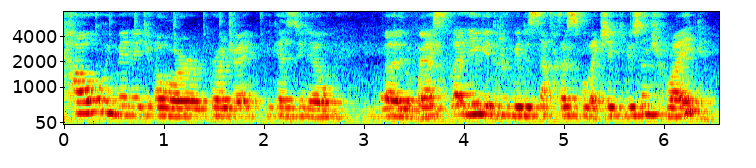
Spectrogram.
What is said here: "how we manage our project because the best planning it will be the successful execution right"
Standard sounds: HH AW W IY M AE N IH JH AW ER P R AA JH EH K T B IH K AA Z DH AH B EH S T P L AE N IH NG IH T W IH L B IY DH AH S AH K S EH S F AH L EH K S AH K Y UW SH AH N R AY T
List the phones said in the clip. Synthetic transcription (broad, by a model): HH AW W IY M AE N IH JH AW ER P R AA JH EH K T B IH K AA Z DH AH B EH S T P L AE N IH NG IH T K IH B IY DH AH S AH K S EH S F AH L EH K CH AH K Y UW S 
